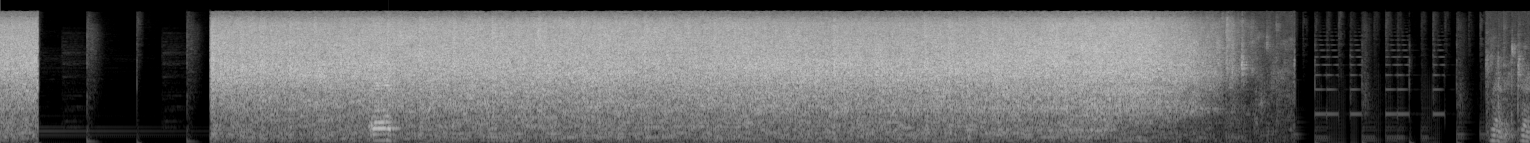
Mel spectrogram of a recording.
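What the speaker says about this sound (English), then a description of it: "we're gonna have a rain shower." Bathroom rain shower head pouring water, a loud continuous hiss of spray that starts abruptly after a short pause, runs steadily for about ten seconds, then fades out.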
